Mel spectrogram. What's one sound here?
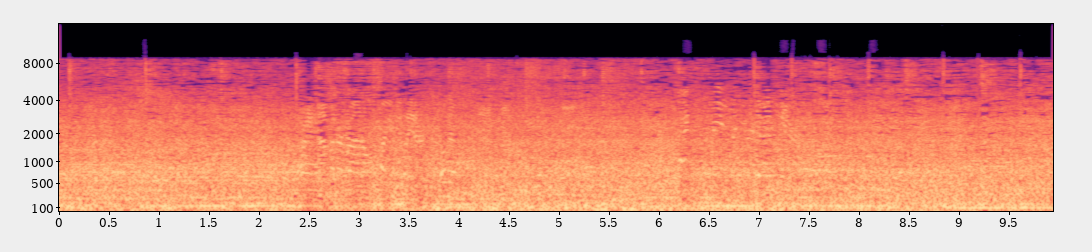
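An electric guitar plays loud, distorted rock riffs through an amplifier.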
